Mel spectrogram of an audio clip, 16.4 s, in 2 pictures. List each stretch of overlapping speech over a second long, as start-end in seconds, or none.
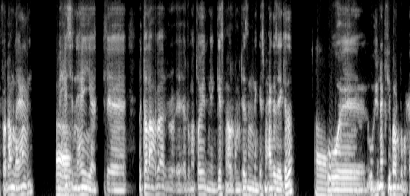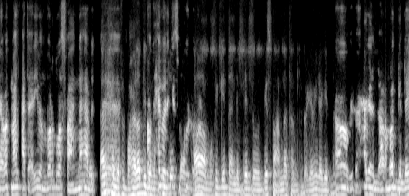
11.1-12.3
